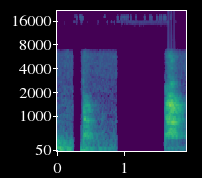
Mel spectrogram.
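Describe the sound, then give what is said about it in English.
A very worked-up dog barks in a few separate bursts, the middle one drawn out and the last one sharp, fairly quiet, with silent gaps between and no talking. “My dog is very worked up.”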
